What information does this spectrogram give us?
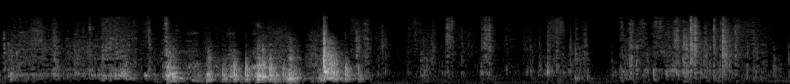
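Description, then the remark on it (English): A wooden drawer holding emergency money scrapes and rubs as it slides open, a grainy friction sound lasting several seconds with uneven pushes and a few louder bumps, no voices. “you should know that I have some money in this drawer in case there is an emergency.”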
